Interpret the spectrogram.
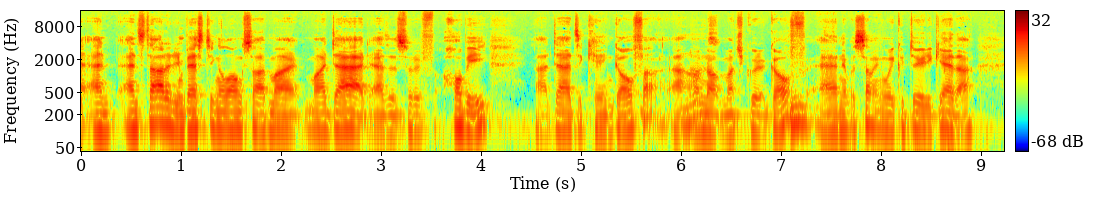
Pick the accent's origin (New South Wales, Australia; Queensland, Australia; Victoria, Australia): Queensland, Australia; Brisbane; I grew up in Brisbane, where I suppose funds management and the financial services industry wasn't as big as it is in Sydney and Melbourne.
